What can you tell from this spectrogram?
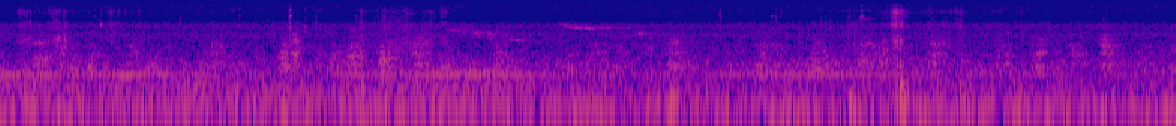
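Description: Dogs panting and scrabbling in dry hay, with scattered rustles and short scuffs as one leaps up at a round bale; a single sharp knock about six seconds in.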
